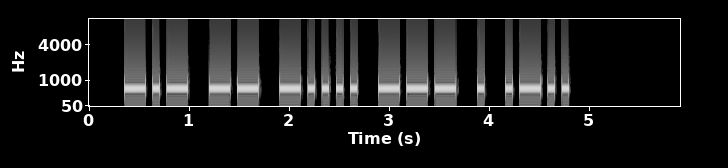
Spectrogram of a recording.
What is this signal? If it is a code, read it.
Morse code, heard as a keyed tone, about 17 wpm, 700 Hz. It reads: KM6OEL
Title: USA Call Signs - 6 Characters - Repeated 3x - 17wpm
